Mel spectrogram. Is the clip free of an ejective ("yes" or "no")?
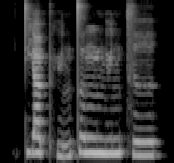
yes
